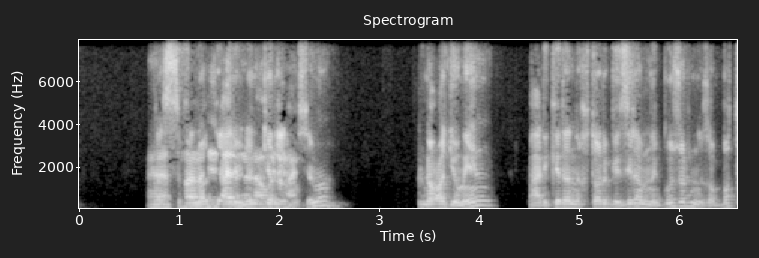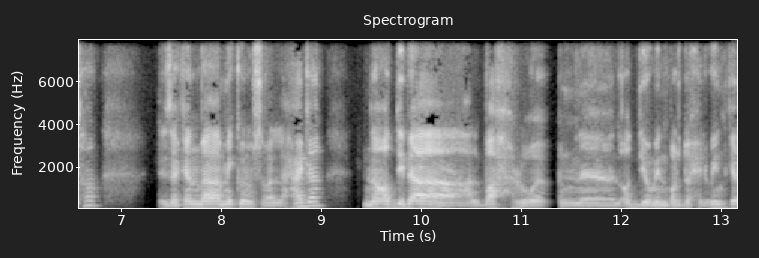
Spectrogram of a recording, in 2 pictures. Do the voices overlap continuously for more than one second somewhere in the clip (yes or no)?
yes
